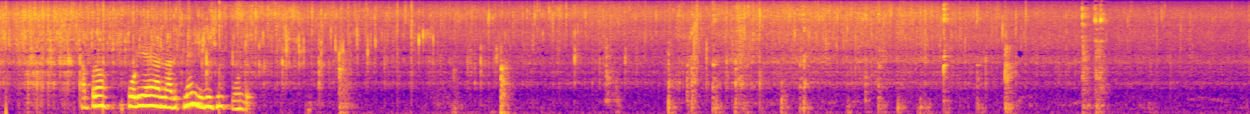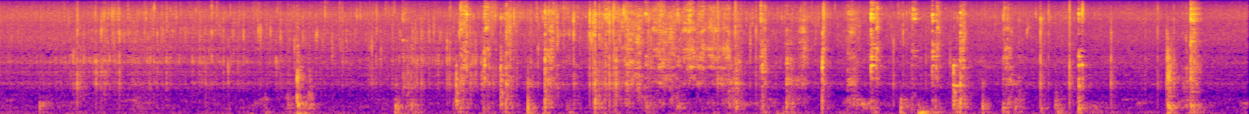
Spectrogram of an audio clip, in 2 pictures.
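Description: Tempering of ghee, mustard seeds, cumin, dried red chillies, curry leaves and chopped garlic sizzling in a small steel pan: a steady frying hiss with scattered crackles and pops. The hiss eases a little midway, and sharper pops come more often in the last several seconds.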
